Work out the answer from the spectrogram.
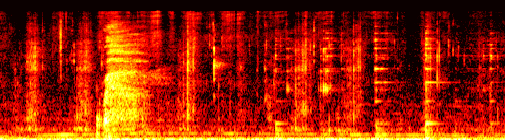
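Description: Close-miked chewing and crunching of food, irregular crunchy bites and mouth clicks, with a louder noisy burst about a second in.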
